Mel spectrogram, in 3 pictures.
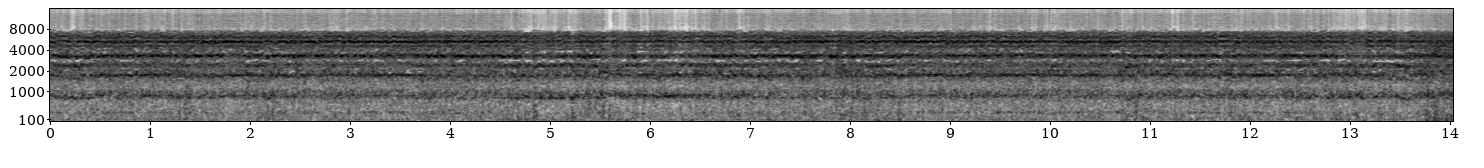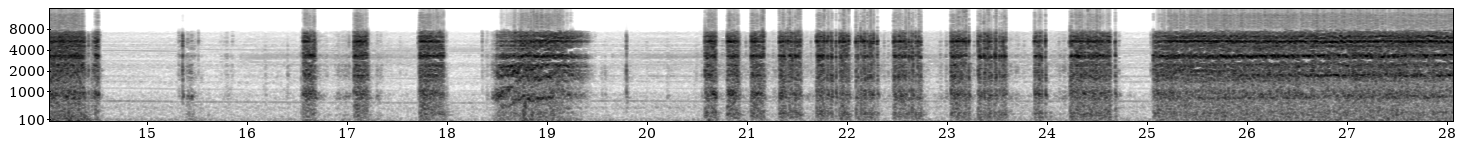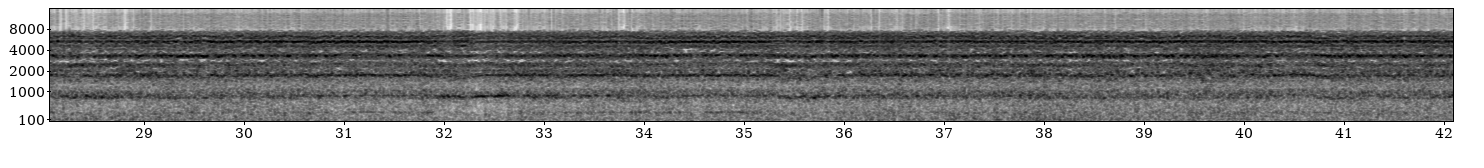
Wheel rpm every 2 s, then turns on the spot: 230, 230, 220, 220, 230, 230, 210, 30, 10, 60, 10, 20, 80, 210, 230, 230, 230, 230, 230, 220, 220.
16-18 20-24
